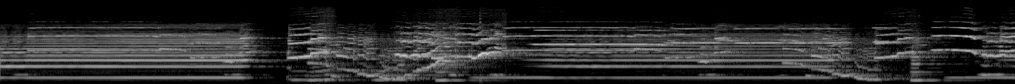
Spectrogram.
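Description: Clarinets layered in a multi-part canon: long held notes overlap, and twice a line sweeps down in a steep glide, about a third of the way in and again near the end.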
